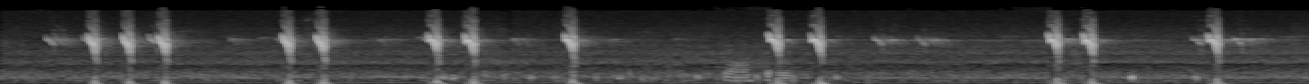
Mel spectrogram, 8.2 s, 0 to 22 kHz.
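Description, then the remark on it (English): A flock of about 20 wild Type 2 birds coming in and calling, with sharp, high chirps bursting in quick pairs and clusters over a steady hiss of background noise. “going at 279 and wild birds come in.”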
